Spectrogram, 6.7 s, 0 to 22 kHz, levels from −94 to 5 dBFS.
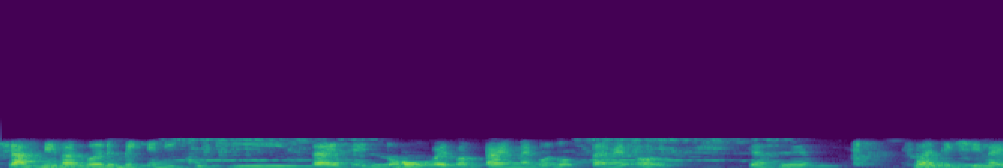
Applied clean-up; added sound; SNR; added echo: classical method WPE with log-MMSE.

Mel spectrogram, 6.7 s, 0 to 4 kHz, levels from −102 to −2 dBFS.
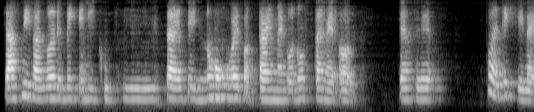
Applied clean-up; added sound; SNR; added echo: neural mask model DeepFilterNet 3.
